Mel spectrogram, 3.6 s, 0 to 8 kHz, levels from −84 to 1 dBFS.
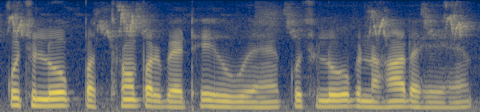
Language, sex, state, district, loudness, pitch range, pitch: Hindi, male, Uttar Pradesh, Lalitpur, -16 LUFS, 145-170 Hz, 155 Hz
